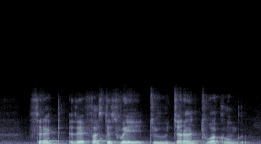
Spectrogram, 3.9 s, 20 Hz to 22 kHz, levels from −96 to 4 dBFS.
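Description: No technical faults occur in this speech clip; it comes through a WebRTC call path with an Opus codec running normally.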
